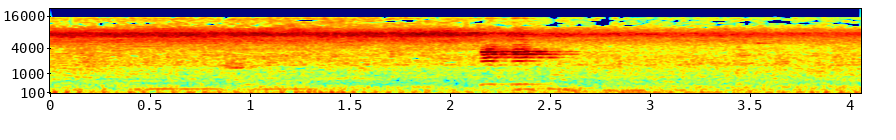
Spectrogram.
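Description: Motorcycle engine running slowly close by, with a short, high-pitched horn honk about two seconds in.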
